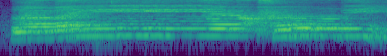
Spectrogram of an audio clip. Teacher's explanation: bunyi nun dibawakan ke huruf ya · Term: idgham bi ghunnah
